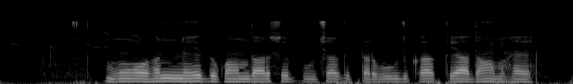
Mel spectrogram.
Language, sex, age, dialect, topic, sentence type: Hindi, male, 25-30, Kanauji Braj Bhasha, agriculture, statement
